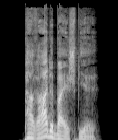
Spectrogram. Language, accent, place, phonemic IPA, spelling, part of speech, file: German, Germany, Berlin, /paˈʁaːdəˌbaɪ̯ʃpiːl/, Paradebeispiel, noun, De-Paradebeispiel.ogg
- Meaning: prime example; poster child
